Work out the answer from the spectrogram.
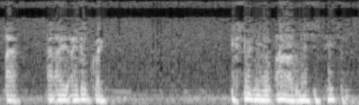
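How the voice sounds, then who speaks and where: A man acting a grave male doctor in a vintage radio play, formal and halting, with apologetic care. The sound is narrow as a phone line, with clear noise. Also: mid-range voice, fairly even intonation, close to an everyday voice. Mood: formal, uneasy. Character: grave, hesitant male doctor bearing bad news. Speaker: actor. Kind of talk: old-time radio drama acting. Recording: narrow, noisy old radio recording.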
